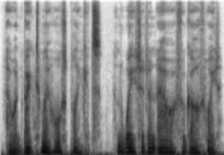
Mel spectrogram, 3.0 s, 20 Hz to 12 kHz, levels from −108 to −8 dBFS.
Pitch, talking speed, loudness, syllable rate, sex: 85 Hz, 260 wpm, -18 LUFS, 6.7 syllables/s, male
